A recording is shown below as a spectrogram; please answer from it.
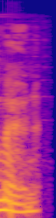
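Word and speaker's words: Mone: Lake which was called moan pronounced like groan a word of unknown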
